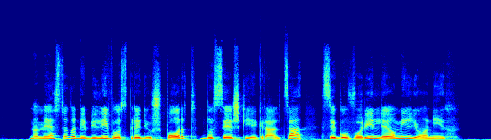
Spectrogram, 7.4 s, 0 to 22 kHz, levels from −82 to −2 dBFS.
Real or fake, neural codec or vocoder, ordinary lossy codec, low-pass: fake; codec, 44.1 kHz, 2.6 kbps, DAC; MP3, 96 kbps; 19.8 kHz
